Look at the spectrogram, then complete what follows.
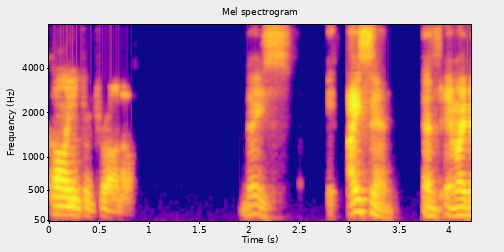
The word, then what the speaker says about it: Aisen: Aisen. Am I pronouncing that right? Yeah, that's right. Hey, I'm Aisen.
